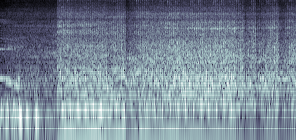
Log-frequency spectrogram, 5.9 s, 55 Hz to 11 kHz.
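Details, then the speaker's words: Skoda Superb 1.6 TDI diesel just started after fitting injectors, battery swapped; settles into steady idle, even clatter, no skipping or injector rattle, night and day versus before; normal idle. "That is a night and day difference compared to what it was like before. Totally smooth, ready to drive. It's not skipping. You can't hear a rattle from the injector."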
